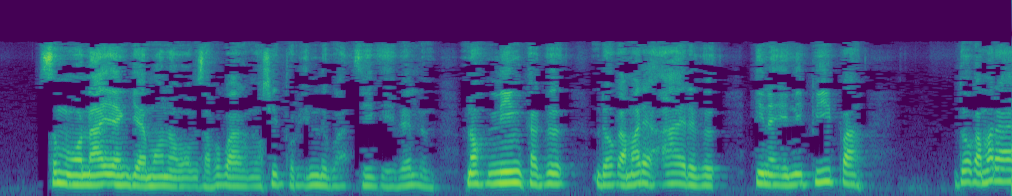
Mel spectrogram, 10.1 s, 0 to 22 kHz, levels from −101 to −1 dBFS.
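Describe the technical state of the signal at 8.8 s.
WMA compression is present at 8.8 s and throughout: long-block transform coding at what sounds like about 32 kbps smears ringing, washy quantisation noise around the speech. Nothing remains above 10.1 kHz, likely from this codec.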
